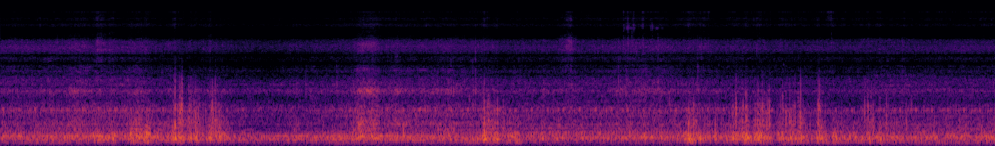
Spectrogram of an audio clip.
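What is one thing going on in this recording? Wind rushes over a microphone outdoors.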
